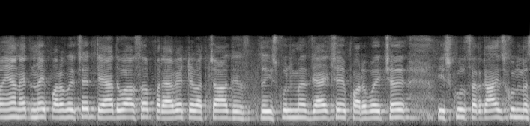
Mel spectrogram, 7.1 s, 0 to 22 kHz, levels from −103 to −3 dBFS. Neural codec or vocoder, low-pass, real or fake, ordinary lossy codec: codec, 16 kHz, 2 kbps, X-Codec, WavLM features, trained on Multilingual LibriSpeech; none; fake; none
